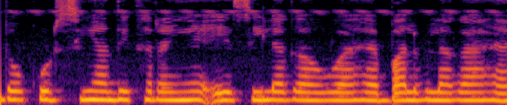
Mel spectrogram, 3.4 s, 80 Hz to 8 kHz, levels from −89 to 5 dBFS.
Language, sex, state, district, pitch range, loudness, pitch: Hindi, female, Punjab, Kapurthala, 220-230 Hz, -15 LUFS, 225 Hz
